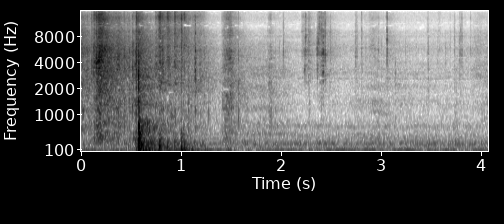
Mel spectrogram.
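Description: Packaging of a giant peanut butter cup rustling as it is opened by hand, with a sharp knock about half a second in. Quieter handling follows.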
